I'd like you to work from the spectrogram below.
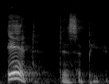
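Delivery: hushed storyteller whisper. A narrator's reading. Reading to children, whispering the candy vanished. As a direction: breathe it out like a secret.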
